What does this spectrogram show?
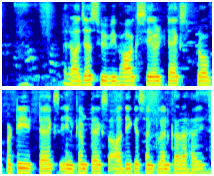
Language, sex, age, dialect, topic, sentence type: Magahi, male, 25-30, Central/Standard, banking, statement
